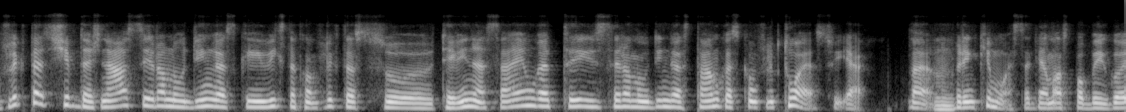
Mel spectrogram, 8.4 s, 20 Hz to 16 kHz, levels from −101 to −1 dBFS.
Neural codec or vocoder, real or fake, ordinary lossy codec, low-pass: codec, 16 kHz, 2 kbps, X-Codec, WavLM features, trained on Multilingual LibriSpeech; fake; Opus, 32 kbps; 7.2 kHz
